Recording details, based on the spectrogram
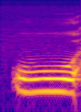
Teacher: So we have u, then the lips are very almost closed, very rounded, but almost closed.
